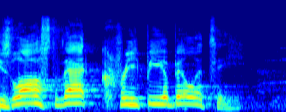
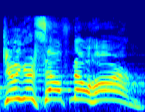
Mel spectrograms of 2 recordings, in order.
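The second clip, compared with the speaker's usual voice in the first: shouted much higher and louder to reach the jailer; loud, higher urgent yell stopping a man from harming himself; 8 semitones higher, 5 dB louder than usual. Retold or imitated. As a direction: call out across the pitch-dark prison. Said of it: "Paul yells out".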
